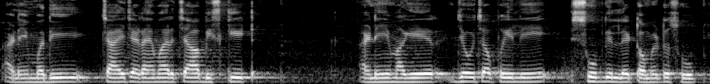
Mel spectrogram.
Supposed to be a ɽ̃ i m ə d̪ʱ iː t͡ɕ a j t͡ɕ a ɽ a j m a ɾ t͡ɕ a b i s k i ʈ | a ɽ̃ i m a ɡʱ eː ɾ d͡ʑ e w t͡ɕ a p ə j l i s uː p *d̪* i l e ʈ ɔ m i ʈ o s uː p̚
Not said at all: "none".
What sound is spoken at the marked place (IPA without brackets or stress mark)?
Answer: d̪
